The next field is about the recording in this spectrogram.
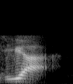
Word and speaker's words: Yah: But for sure, if we want to really know that we're pronouncing his name correctly, we can use his name right here in Psalm 68, verse 4, and it's Yah.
